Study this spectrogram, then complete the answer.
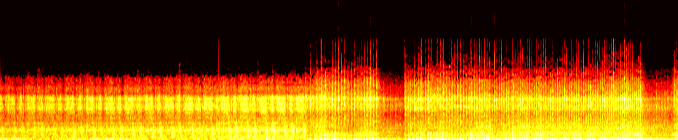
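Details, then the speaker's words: Husqvarna lawnmower revived: jump-started on jumper cables with choke on after freeing slightly rusted rotor part; labored cranking about six seconds, then catches and settles into a steady, deep, even run with no misses: healthy start. "Okay, I got my jumper cables hooked up, and let's try to see if this thing will draw some fuel. I got the choke on. Let's see if it starts."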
